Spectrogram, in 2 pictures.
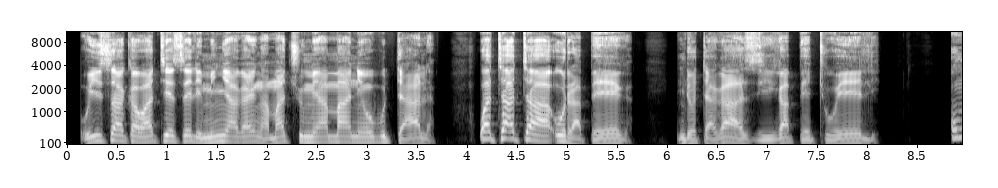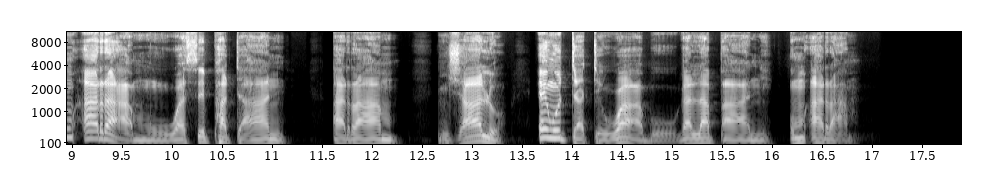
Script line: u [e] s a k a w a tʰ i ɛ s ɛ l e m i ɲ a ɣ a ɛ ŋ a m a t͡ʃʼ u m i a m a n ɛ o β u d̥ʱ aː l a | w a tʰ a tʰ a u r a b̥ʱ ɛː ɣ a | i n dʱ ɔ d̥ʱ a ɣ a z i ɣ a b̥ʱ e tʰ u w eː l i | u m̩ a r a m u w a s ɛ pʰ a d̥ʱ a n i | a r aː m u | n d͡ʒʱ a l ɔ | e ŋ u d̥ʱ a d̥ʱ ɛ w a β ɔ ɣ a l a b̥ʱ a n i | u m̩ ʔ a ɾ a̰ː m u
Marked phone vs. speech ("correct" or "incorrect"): incorrect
